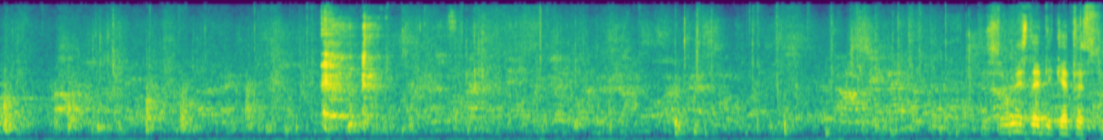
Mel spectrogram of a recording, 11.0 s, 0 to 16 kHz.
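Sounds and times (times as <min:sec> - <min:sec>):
footsteps on wooden floor: 0:00.0 - 0:03.2, 0:03.8 - 0:09.8
murmur of voices: 0:00.0 - 0:11.0.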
